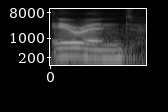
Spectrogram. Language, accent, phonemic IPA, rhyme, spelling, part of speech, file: English, US, /ˈɛɹənd/, -ɛɹənd, errand, noun / verb, En-us-errand.ogg
- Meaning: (noun) A journey undertaken to accomplish some task.: A mission or quest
